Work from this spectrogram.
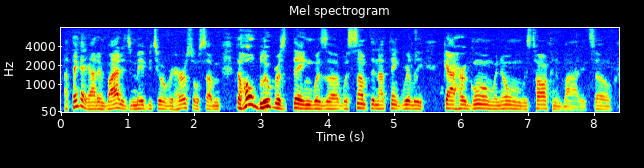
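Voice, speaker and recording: A middle-aged man hosting a casual online talk show, relaxed and rambling with many restarts. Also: medium pitch, brisk, few pauses, husky. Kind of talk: casual live-stream talk.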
